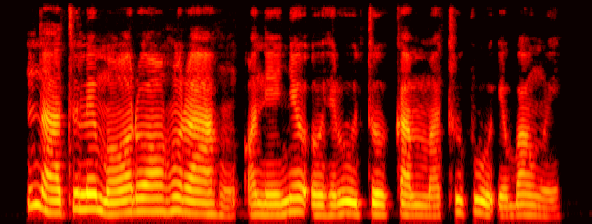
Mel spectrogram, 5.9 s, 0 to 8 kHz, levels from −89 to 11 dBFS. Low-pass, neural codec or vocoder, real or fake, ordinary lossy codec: 7.2 kHz; none; real; none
